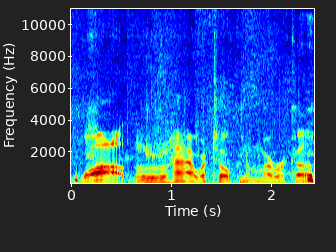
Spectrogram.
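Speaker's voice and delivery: hammed-up American accent; mock American accent. Doctor Strange explaining to other doctor, mock American accent. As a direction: insist in a badly faked American accent. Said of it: "You have yourself a funny accent".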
